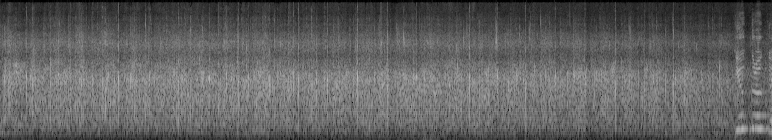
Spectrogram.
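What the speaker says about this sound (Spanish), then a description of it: "Un aplauso, por favor." Audience applause at a keynote lecture, dense and loud, continuous clapping from a large crowd that holds steady for several seconds before a voice briefly cuts in at the end.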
